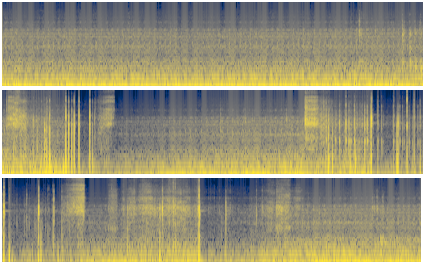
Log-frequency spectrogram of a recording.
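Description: ATV engine idling in a steady low rumble, with scraping, crackling noise breaking in several times around the middle.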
